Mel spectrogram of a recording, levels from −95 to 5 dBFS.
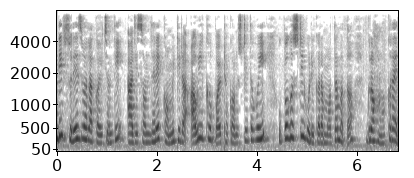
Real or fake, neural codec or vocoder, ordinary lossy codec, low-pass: fake; vocoder, 44.1 kHz, 80 mel bands, Vocos; none; 7.2 kHz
